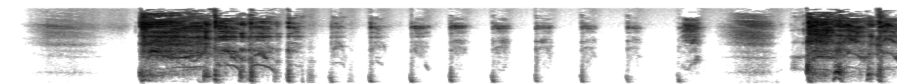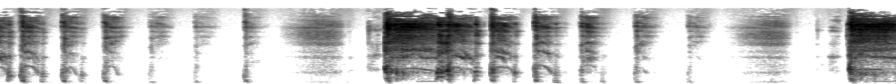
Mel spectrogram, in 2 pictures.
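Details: Adult still coughing after a chest infection: repeated harsh, loose-sounding coughing fits, each followed by a rapid string of shorter coughs; chesty productive cough.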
